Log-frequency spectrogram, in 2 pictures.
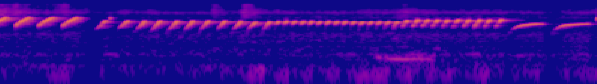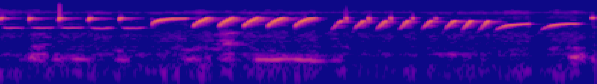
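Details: Canary song used as mesteran to provoke lazy birds into answering: loud, high trills of fast rising and falling notes, a long rapid buzzy run, then clipped whistled phrases and renewed sweeping trills, with faint low background noise.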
